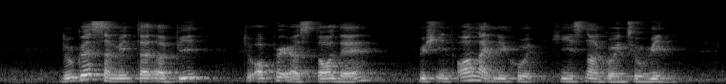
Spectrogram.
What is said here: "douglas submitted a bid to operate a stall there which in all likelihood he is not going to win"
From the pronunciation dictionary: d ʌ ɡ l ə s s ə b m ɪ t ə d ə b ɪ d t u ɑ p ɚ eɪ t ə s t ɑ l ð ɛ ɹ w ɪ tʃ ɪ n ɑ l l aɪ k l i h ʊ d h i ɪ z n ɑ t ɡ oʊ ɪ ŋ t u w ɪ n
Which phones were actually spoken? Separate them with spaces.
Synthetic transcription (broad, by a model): d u ɡ ə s s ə m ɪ t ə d ə b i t t u ɑ p ɚ eɪ t ə s t ɑ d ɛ w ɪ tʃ ɪ n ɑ n l aɪ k l i h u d h i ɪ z n ɑ t ɡ oʊ ɪ ŋ t u w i n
